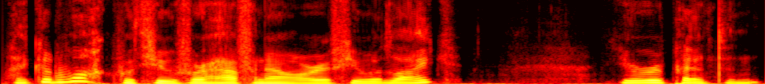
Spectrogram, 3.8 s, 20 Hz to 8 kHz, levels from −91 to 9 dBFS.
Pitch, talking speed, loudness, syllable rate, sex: 170 Hz, 220 wpm, -16 LUFS, 5.9 syllables/s, male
